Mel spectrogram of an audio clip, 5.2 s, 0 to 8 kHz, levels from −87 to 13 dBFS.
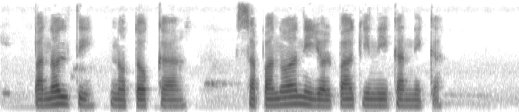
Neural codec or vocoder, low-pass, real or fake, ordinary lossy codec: none; 7.2 kHz; real; Opus, 64 kbps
